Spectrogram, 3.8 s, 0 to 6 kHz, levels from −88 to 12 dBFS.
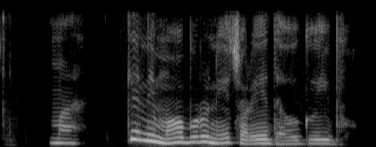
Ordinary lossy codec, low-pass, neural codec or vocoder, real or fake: none; 5.4 kHz; none; real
